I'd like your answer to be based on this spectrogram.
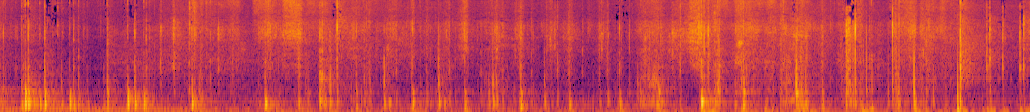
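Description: Long nails tap quickly and unevenly on the cover of a solid blue cloth-bound hardcover book with gold lettering. Each tap is a short, dull, low-mid knock that dies away almost instantly, with a few louder taps standing out from a soft, continuous patter.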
